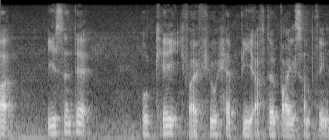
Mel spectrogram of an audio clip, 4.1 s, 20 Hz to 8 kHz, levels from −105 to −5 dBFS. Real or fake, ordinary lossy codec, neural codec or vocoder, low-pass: fake; none; codec, 16 kHz, 4 kbps, X-Codec, WavLM features, trained on Multilingual LibriSpeech; 7.2 kHz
